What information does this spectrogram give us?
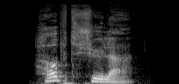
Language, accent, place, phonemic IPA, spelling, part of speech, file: German, Germany, Berlin, /ˈhaʊ̯ptˌʃyːlɐ/, Hauptschüler, noun, De-Hauptschüler.ogg
- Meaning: Hauptschule student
